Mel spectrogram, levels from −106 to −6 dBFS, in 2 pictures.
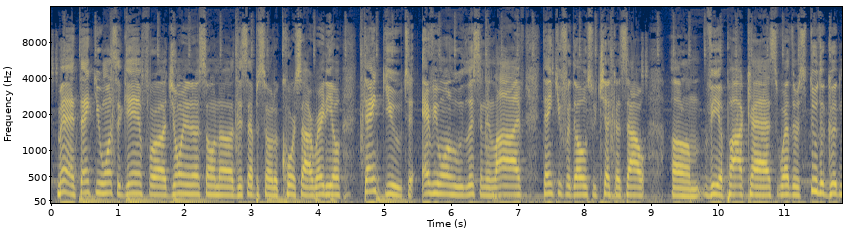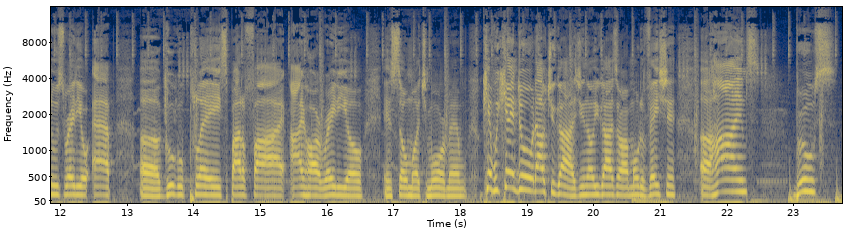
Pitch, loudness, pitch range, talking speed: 160 Hz, -18 LUFS, 150-175 Hz, 175 wpm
